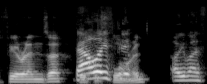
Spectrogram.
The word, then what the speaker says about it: Firenze: How do you pronounce it? Fiorenza? Valley Florence. Oh, you went to Firenze.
